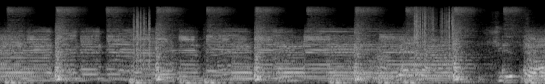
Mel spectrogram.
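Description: A worn cable, connector or control was likely being moved, so its contact resistance jumped around rapidly and let dense, irregular bursts of noise into the signal. This cable scratch noise appears twice, from 1.33 to 1.51 s and again from 4.14 to 4.55 s, the second burst lasting noticeably longer. Each time a harsh scratching, rustling layer sits over the sound, only about 5 dB below it, so it is clearly audible.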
